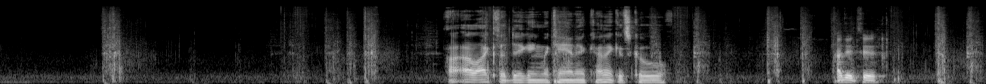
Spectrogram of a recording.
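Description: Shovels scrape and thud into dry dirt.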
